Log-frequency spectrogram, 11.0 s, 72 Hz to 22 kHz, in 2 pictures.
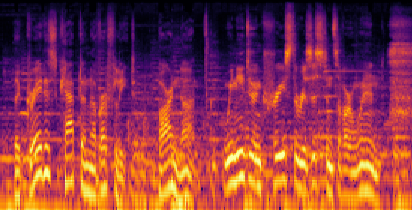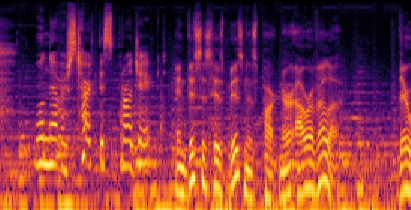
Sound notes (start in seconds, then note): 5.1 sighs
